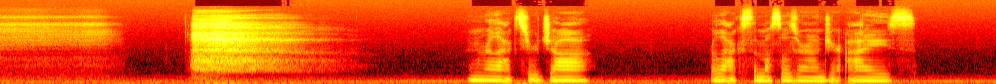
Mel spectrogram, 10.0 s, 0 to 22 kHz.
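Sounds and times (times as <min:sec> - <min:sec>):
deep breath in a guided relaxation exercise: 0:00.0 - 0:01.2, 0:01.9 - 0:03.6
speech: 0:04.7 - 0:06.0, 0:07.1 - 0:09.2.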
